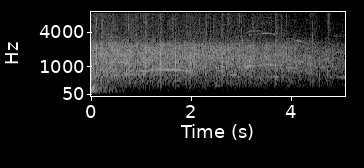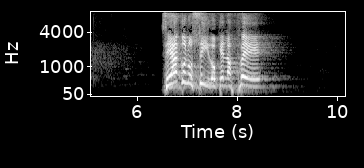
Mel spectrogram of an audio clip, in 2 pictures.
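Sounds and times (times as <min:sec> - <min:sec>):
audience applause: 0:00.0 - 0:05.8
speech: 0:06.5 - 0:08.6.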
